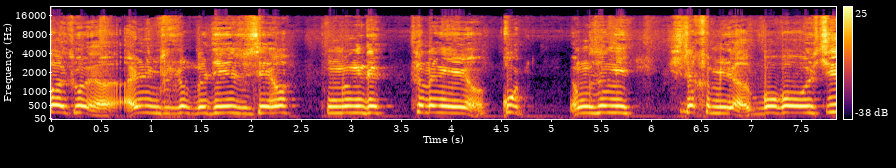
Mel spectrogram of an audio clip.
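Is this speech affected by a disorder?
Yes: brain lesion disability.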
